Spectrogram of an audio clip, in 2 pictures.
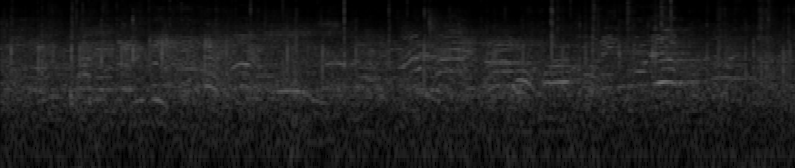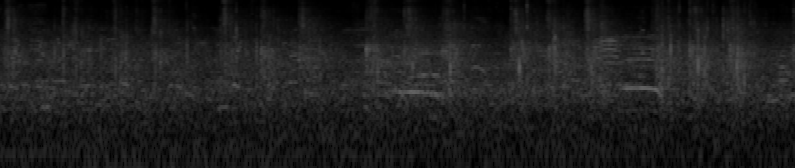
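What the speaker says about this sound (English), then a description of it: "Texas crowd has become energized" A Texas baseball crowd claps and cheers in a steady, moderately distant swell, with a commentator talking over it.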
